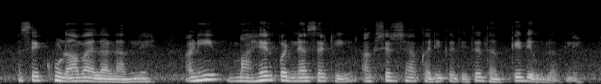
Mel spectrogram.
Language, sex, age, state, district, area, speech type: Marathi, female, 60+, Maharashtra, Thane, urban, spontaneous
